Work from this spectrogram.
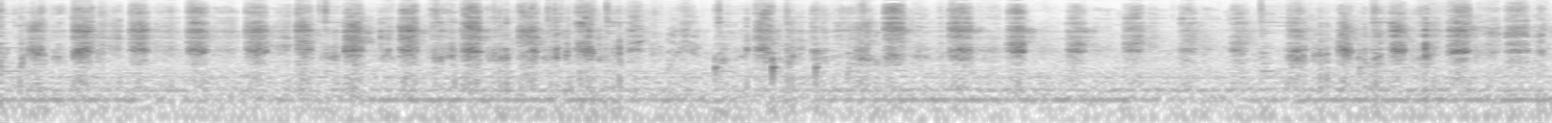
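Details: Borys, a brave bulldog, panting heavily in quick rhythmic breaths about twice a second, each breath a harsh airy rasp, over a steady low hum.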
